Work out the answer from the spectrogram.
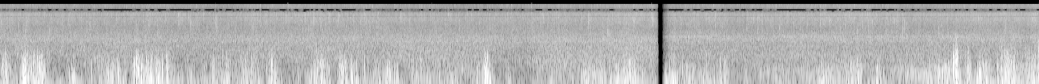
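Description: Heavy rain falling steadily in a hiss, with gusty wind buffeting in irregular low rumbles. The sound drops out for an instant about ten seconds in.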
